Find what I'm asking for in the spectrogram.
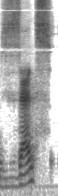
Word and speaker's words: Zients: Being replaced, by the way, who was his, I believe you pronounce his name, Zients, Z-I-E-N-T-S.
